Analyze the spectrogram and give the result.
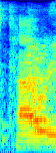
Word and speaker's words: Kyrie: Kylie Irwin. Irving. – Kylie Irwin. – It's Kyrie.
